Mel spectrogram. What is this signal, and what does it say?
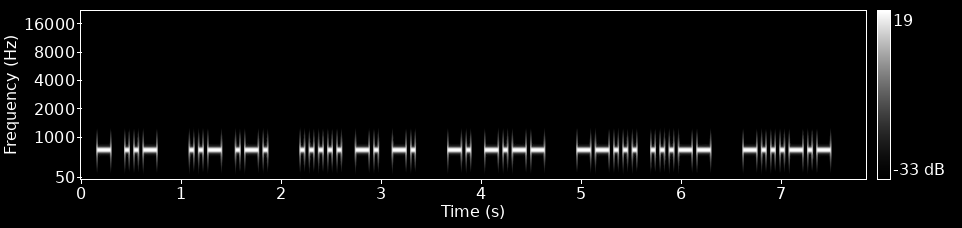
Morse code, heard as a keyed tone, about 29 wpm, 700 Hz. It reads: TU UR 5NN NY 73 <BK>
